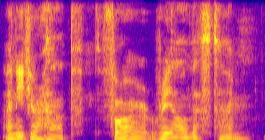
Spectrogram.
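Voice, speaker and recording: A woman voicing a weary, blunt but earnest devil in a halting, terse way, for a story reading. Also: very deep voice, warm tone, exaggerated voice. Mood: urgent.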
